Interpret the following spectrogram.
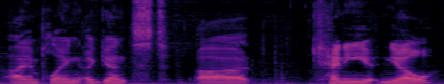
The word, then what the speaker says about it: Ngo: I am playing against Kenny Nyo, I believe his last name's pronounced. I always say it wrong. But Kenny, and his last name's spelled NGO, I believe.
